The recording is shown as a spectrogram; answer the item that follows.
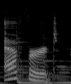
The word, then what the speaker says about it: effort: effort to pass the exam それではみんなで発音してみましょう Repeat Make an effort Make an effort Sounds great! 発音のコツは O の音は忘れて大丈夫。 FRT ここをつなぐ意識で Let's try again Effort Effort One more time Make an effort Sounds great!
